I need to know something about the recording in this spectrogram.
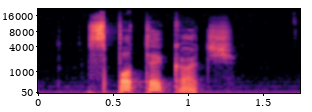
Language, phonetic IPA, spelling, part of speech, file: Polish, [spɔˈtɨkat͡ɕ], spotykać, verb, Pl-spotykać.ogg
